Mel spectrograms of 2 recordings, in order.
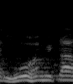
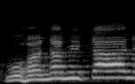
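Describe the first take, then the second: First: "મોહ મિટા" with મોહ ending on the vowel, no n, said softly; corrected lyric. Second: Sung slowly as "મોહન મિટા ને", with the extra n in મોહન; wrong lyric reading. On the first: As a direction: quietly correct it to "મોહ", never મોહન. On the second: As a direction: slowly chant "મોહન", not મોહ, higher and louder. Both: Retold or imitated. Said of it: "મોહન નહીં".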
